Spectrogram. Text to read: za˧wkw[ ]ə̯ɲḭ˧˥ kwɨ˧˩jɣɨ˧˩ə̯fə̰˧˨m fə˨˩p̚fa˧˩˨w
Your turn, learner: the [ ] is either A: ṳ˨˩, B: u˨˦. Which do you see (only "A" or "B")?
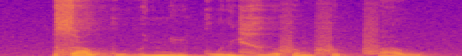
A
